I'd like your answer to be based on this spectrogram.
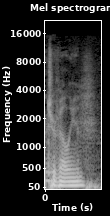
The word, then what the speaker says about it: Trevelyan: So this is kind of like at the level where you get to have the showdown with Alec Trevelyan, if I'm pronouncing his name. – Yeah, right? – Trevelyan.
